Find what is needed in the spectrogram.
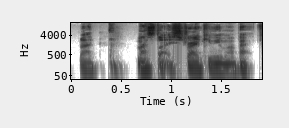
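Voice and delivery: ordinary talk, nothing marked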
